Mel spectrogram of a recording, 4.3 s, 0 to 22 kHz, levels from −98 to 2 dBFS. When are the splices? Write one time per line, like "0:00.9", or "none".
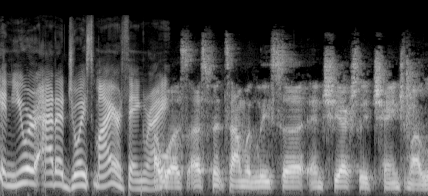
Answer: none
